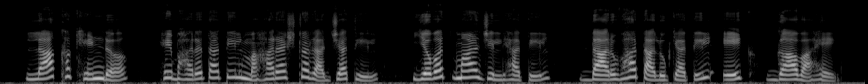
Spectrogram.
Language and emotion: Marathi, neutral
